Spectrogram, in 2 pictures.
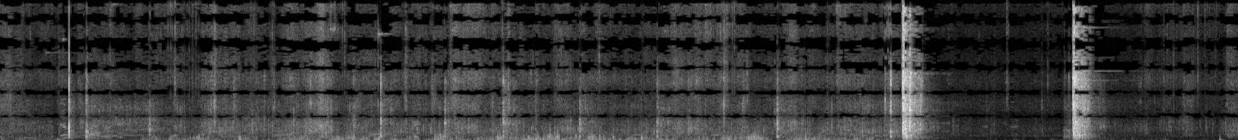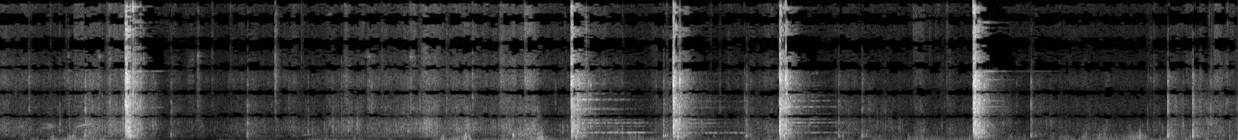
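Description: Shotgun fired as single, unevenly spaced shots, about seven sharp cracks over ten seconds. A brief steady tone sounds among the shots in the second half.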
